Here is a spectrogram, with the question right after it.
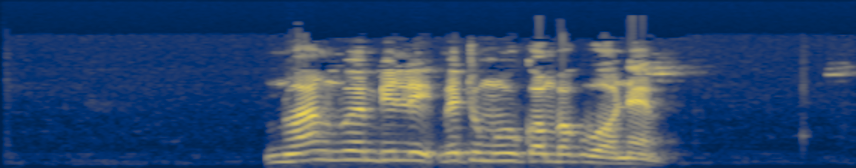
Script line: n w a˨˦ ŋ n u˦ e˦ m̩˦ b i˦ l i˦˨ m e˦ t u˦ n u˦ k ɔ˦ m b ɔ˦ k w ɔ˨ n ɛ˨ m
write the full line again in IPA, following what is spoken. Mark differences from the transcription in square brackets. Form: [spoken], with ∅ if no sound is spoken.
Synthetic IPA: n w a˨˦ ŋ n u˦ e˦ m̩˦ b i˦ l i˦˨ m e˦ t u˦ [m] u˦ k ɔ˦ m b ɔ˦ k w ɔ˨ n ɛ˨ m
